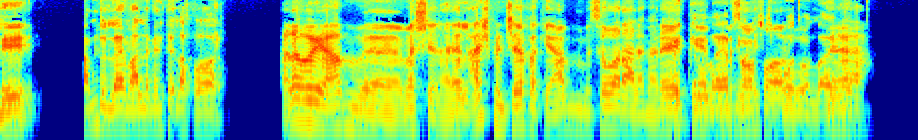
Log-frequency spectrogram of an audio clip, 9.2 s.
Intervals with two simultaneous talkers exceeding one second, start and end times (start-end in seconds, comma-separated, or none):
6.7-8.7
